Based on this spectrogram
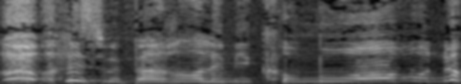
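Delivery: nearly weeping, on the verge of tears. In an acted scene, a fan meets their favourite actress, on the verge of tears. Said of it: "Quasi quasi piango".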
